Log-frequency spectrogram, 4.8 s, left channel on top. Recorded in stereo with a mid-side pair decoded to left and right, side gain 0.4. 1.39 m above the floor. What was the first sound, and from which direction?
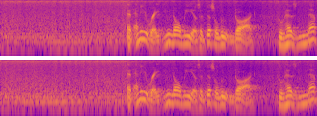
A man speaking, 20° left.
